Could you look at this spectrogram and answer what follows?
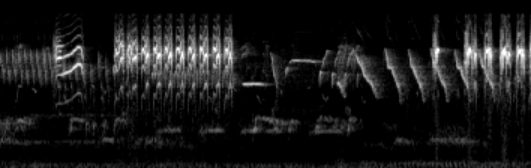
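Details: Wild crimson sunbird calling against a rival male: wavering high whistle, fast ringing trill, a jumble of slurred and downswept chips, then another quick high trill; soft lower whistles underneath.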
